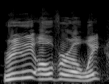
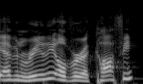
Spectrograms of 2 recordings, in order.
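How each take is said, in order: First: Louder and higher incredulous Really; rebuke getting sharper. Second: Gentle Jesus rebuke. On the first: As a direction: press the disbelief harder. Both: Pretend. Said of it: "Imagine if Jesus walked up".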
